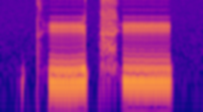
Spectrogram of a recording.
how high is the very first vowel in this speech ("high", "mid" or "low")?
high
